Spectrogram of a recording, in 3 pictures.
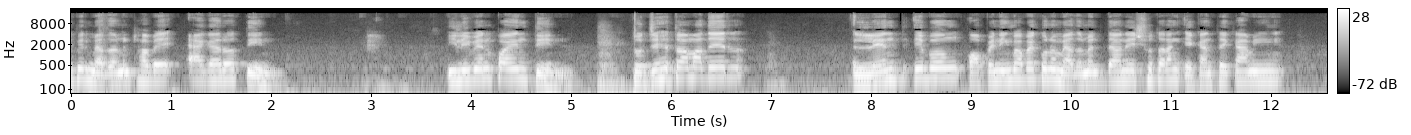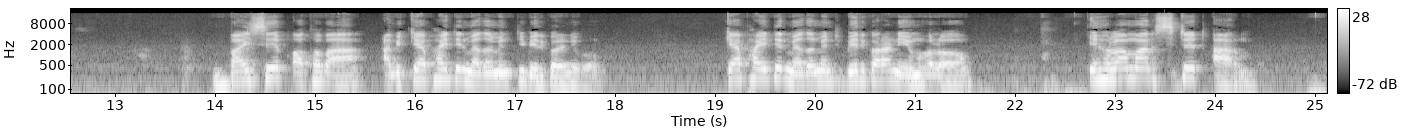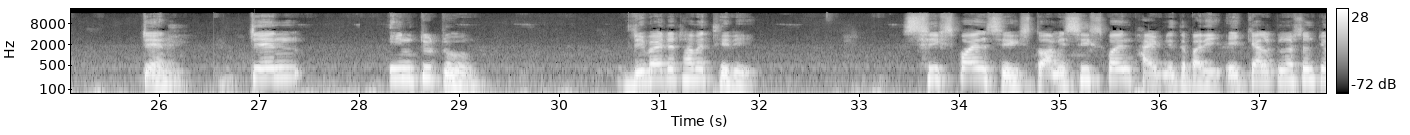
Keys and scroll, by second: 22.2 space.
